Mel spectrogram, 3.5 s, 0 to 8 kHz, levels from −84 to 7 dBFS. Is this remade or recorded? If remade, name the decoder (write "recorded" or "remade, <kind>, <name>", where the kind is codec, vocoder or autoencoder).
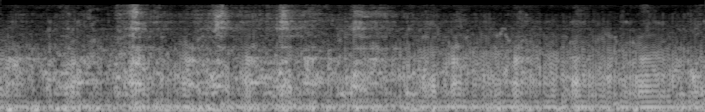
remade, vocoder, HiFi-GAN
